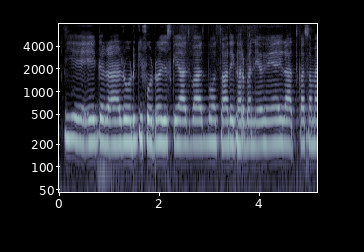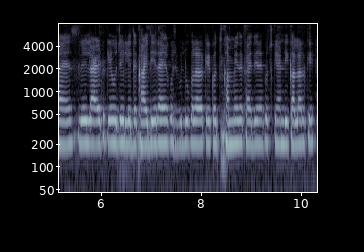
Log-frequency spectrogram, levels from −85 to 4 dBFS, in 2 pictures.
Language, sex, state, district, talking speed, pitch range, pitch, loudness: Hindi, female, Chhattisgarh, Kabirdham, 245 wpm, 200-210 Hz, 205 Hz, -27 LUFS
